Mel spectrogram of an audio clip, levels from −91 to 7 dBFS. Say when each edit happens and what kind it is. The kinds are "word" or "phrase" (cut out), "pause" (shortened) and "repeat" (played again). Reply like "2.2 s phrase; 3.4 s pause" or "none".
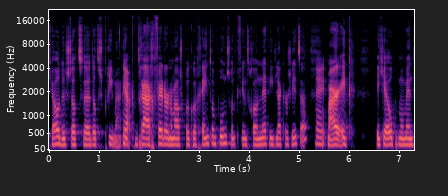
5.2 s pause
